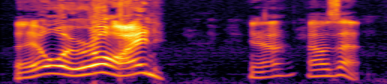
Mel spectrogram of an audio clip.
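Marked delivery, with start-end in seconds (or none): 0.1-1.1 put-on British accent, much higher. Showing the other players, a speaker tries a British accent learned from Tracer. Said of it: "siphoned British accents out of me".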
